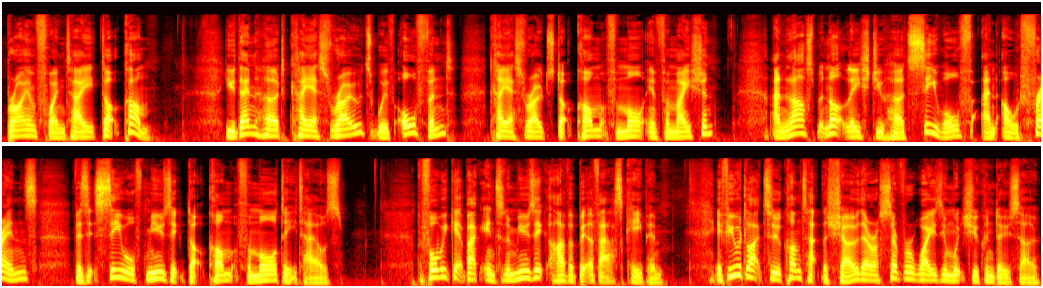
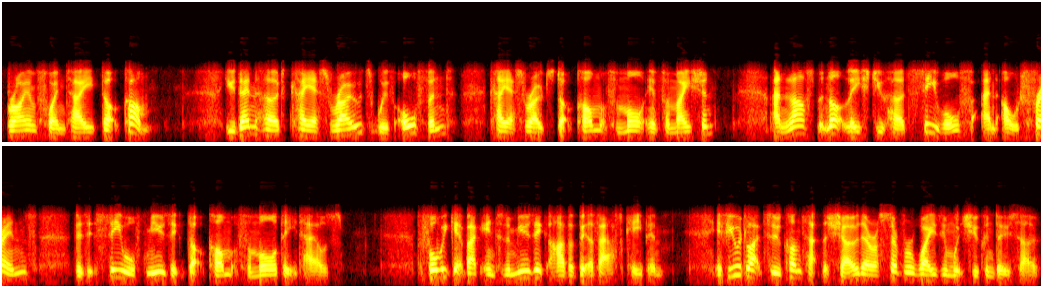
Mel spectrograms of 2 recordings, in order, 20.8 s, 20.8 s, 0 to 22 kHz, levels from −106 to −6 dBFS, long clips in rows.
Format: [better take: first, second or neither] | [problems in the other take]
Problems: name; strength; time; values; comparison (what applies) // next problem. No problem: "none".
first | phone-call audio; nothing above 3.5 kHz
